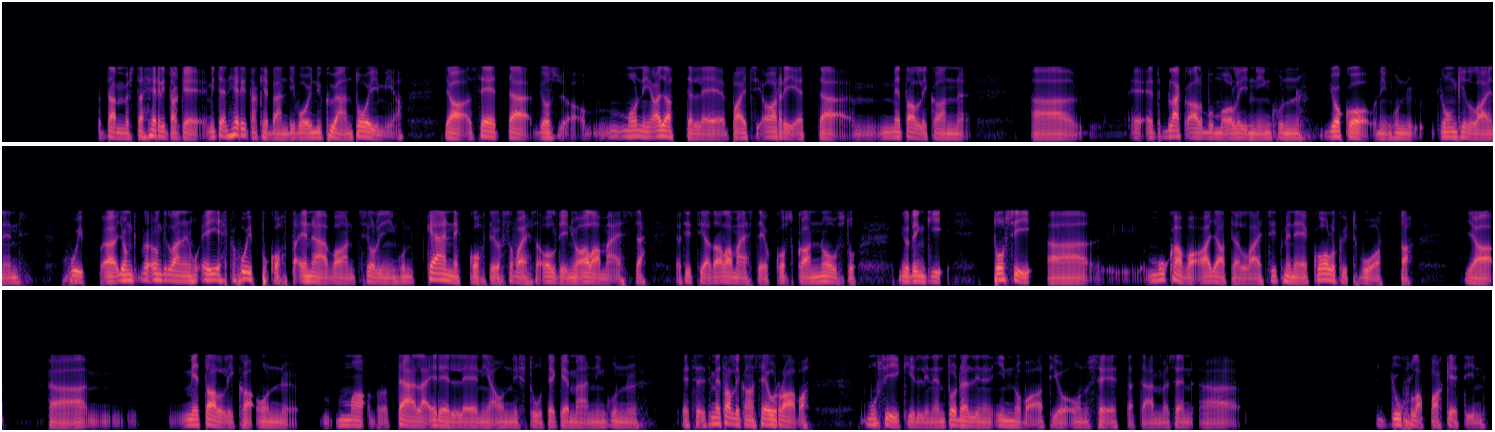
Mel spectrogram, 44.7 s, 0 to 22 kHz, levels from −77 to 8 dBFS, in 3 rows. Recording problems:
high frequencies cut off; severe; nothing above 4 kHz

